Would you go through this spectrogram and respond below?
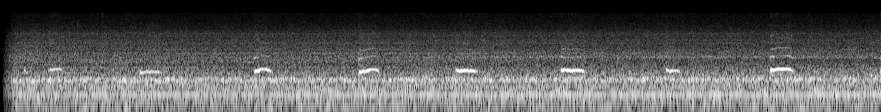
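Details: Sleeping, dreaming cat wheezing: short, high squeaky whistle about every two seconds on its breaths.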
